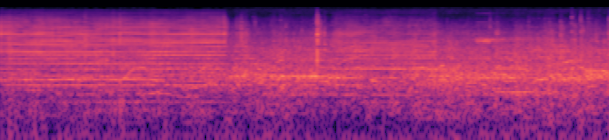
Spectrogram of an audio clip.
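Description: A large crowd roars and cheers throughout.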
